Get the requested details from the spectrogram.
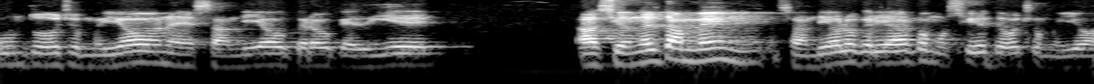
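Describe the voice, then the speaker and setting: A man with a Cuban accent at a fairly slow pace, fairly high in pitch, with ordinary pitch variation. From Camagüey, Cuba. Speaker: baseball pitcher; guest. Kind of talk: casual interview. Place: home room. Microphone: video call.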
